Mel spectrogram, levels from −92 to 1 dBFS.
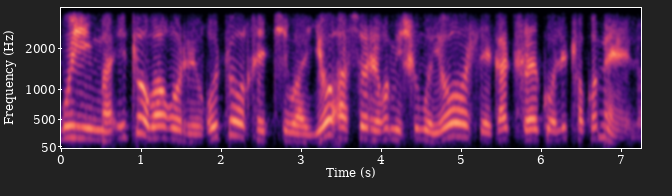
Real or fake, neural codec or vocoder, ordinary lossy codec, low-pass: real; none; none; 3.6 kHz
